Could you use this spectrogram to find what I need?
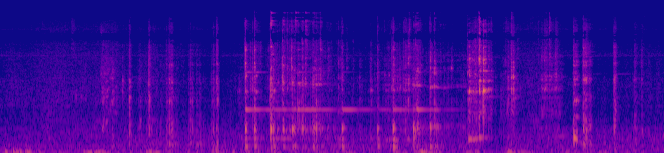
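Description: Ice cubes clink and rattle into a glass.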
